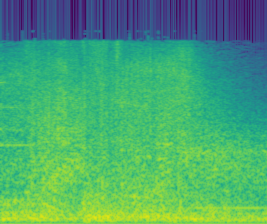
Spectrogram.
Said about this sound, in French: L'avion a explosé.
